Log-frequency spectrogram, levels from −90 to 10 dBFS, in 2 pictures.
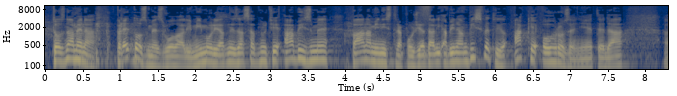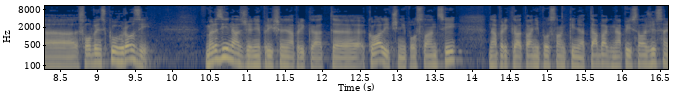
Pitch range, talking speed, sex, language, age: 110-145 Hz, 125 wpm, male, Slovak, 30-49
